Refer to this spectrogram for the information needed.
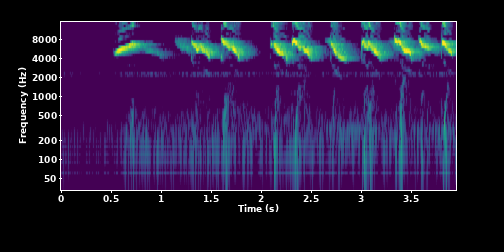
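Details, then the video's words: Oriental white-eye calling out opponents with a lively ngalas song and shooting notes: after half a second of quiet, a continuous chain of very high, sharply descending chirps, each quickly following the last. "Burung Pleci Gacor Ngalas Nembak Mangil Lawan,Memicu Emosi Pleci Bahan"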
